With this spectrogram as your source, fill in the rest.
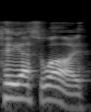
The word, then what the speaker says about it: Si: But when she pronounces my actual name, and I've had this a couple of times at gigs, people pronounce it, like the Spanish for yes.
